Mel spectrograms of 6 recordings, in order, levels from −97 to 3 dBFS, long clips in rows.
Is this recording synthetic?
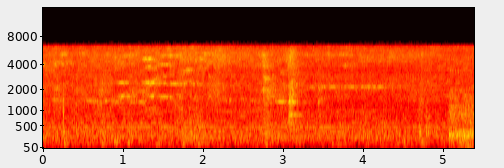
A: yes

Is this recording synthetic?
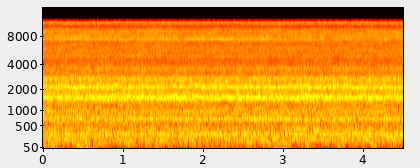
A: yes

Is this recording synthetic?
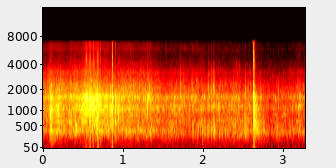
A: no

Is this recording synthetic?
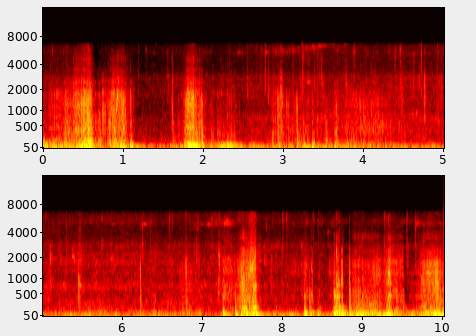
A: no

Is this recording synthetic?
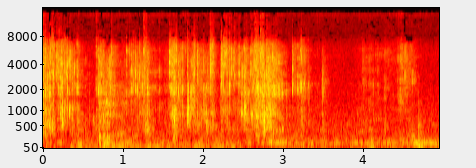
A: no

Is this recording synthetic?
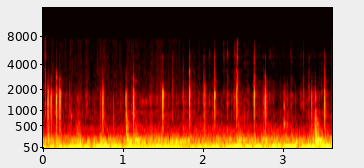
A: yes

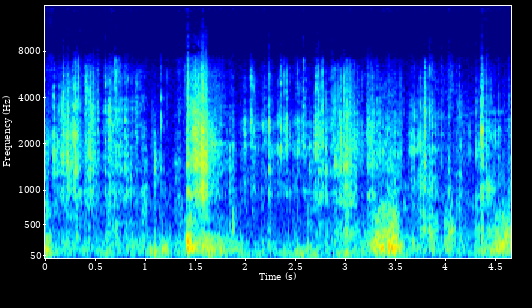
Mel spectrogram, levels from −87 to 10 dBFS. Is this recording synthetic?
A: no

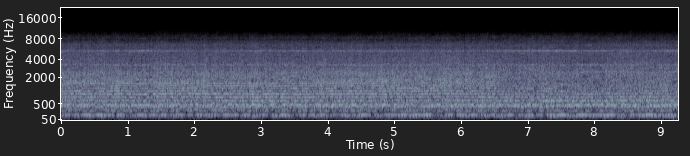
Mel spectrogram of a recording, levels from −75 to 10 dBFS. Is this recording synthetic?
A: yes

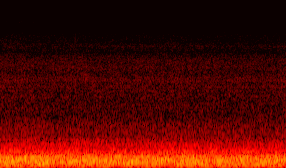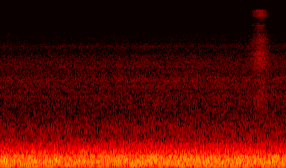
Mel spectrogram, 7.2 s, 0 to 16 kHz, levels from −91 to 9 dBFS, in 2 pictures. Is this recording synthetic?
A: no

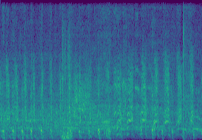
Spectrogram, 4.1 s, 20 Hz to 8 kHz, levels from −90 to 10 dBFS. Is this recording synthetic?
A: yes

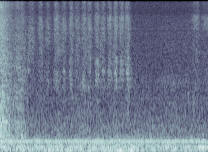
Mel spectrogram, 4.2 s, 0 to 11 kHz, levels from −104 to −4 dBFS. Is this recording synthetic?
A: no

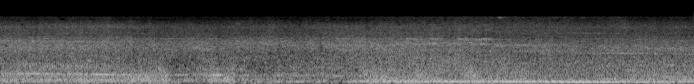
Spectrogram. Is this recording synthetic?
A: no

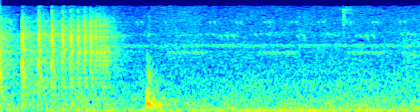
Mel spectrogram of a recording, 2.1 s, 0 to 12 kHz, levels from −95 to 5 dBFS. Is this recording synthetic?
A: no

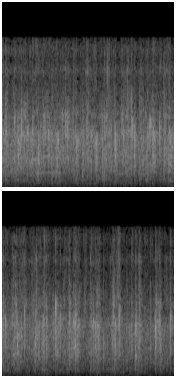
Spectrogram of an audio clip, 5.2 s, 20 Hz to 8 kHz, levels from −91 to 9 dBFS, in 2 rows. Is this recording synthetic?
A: no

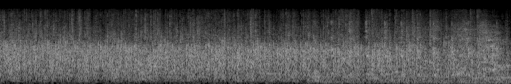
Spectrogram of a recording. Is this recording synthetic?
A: no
